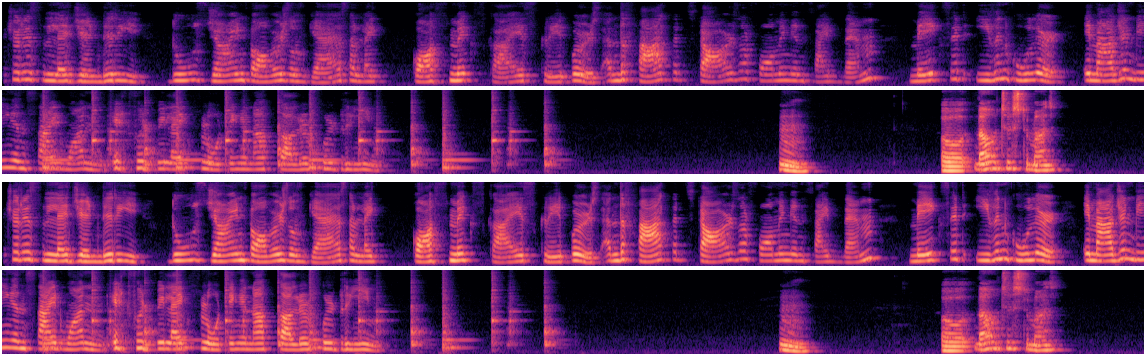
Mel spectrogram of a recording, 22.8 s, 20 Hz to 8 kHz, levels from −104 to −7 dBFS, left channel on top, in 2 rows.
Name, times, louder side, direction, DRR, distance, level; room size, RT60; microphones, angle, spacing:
voice 1, 0.1-1.3 1.7-3.7 4.1-4.6 4.9-8.7 9.1-10.5 10.8-15.2, right 5 dB, 55° right, 0.4 m, -31 dB
sound 1, 11.8-12.5 12.8-13.9 14.2-15.2 15.5-16.5 16.8-16.9, left 1 dB, 5° right, 0.8 m, -38 dB
voice 2, 20.8-21.9, left 3 dB, 55° left, 0.8 m, -24 dB
4.3 x 2.6 x 2.3 m
head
